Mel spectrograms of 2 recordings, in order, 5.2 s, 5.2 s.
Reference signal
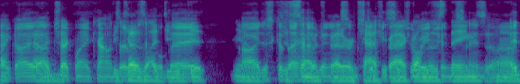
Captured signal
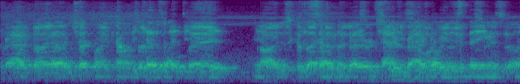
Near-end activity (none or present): present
